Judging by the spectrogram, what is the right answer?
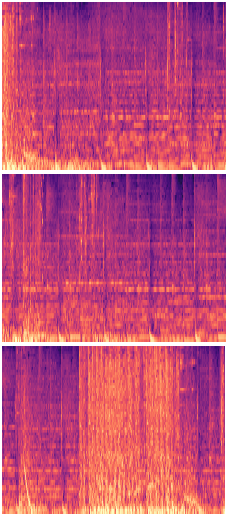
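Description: Pistol fire in the fast shooter GTTOD: Get To The Orange Door, a loud, busy stream of shots, crashes and impact hits packed close together with a steady game hum underneath, no speech.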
